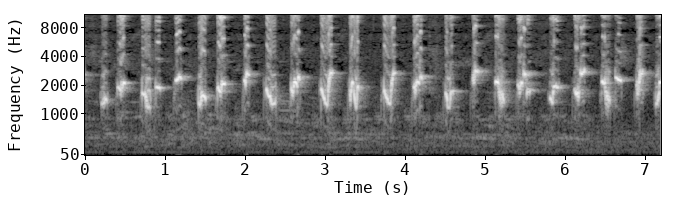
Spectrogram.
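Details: Sooty-headed bulbul, in a lively fighting song with a long roll: an unbroken run of short, bright, slurred chirps, each rising or falling, delivered about three per second over several seconds against a quiet background.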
